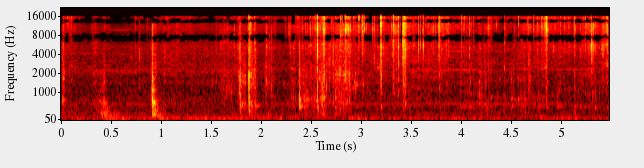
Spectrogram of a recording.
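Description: Plastic spreader scraping and tapping as white filler paste is spread over a wooden dinghy transom and scooped from a cut-open plastic jug: irregular short knocks and scrapes.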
